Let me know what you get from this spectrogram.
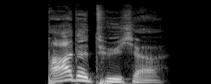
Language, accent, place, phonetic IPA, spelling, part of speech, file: German, Germany, Berlin, [ˈbaːdəˌtyːçɐ], Badetücher, noun, De-Badetücher.ogg
- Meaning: nominative/accusative/genitive plural of Badetuch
